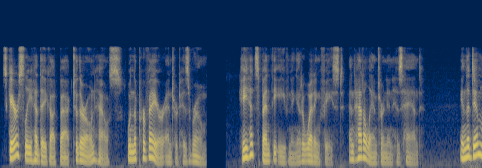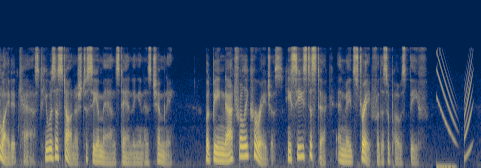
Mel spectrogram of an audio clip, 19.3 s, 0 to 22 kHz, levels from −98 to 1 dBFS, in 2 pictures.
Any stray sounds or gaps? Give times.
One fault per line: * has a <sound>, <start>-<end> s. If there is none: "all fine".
* has a chirp, 18.4-19.1 s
